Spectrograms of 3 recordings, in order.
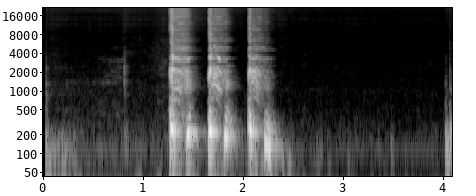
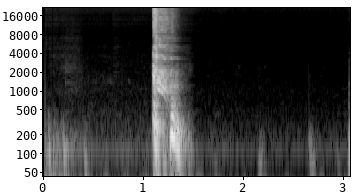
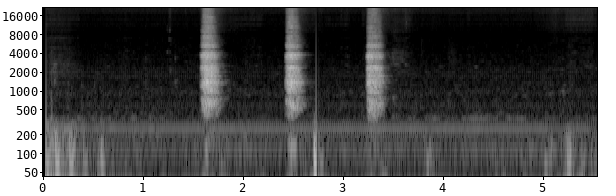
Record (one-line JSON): {"three_cough_length": "4.1 s", "three_cough_amplitude": 32768, "three_cough_signal_mean_std_ratio": 0.3, "cough_length": "3.1 s", "cough_amplitude": 32768, "cough_signal_mean_std_ratio": 0.23, "exhalation_length": "5.5 s", "exhalation_amplitude": 15292, "exhalation_signal_mean_std_ratio": 0.27, "survey_phase": "beta (2021-08-13 to 2022-03-07)", "age": "18-44", "gender": "Male", "wearing_mask": "No", "symptom_cough_any": true, "symptom_runny_or_blocked_nose": true, "symptom_sore_throat": true, "symptom_fatigue": true, "symptom_onset": "4 days", "smoker_status": "Never smoked", "respiratory_condition_asthma": false, "respiratory_condition_other": false, "recruitment_source": "Test and Trace", "submission_delay": "2 days", "covid_test_result": "Positive", "covid_test_method": "LFT"}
